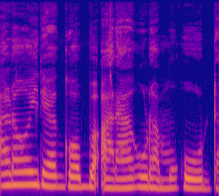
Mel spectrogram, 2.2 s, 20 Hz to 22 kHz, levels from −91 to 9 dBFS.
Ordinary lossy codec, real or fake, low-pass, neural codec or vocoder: none; real; none; none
